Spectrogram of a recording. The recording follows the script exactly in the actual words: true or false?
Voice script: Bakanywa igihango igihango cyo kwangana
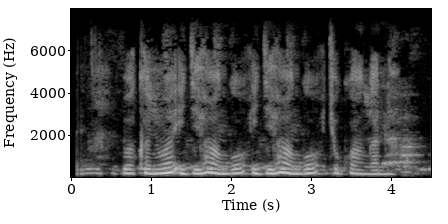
true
